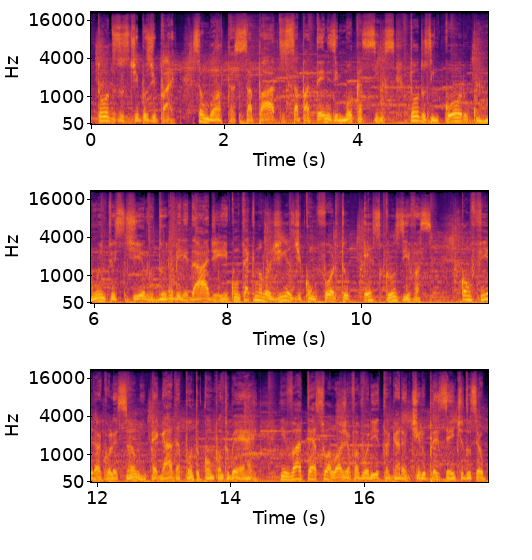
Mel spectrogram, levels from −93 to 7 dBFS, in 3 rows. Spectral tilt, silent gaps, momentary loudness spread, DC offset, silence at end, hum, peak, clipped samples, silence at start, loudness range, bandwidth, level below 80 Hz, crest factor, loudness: -4.5 dB/octave; none; 3 LU; 0.6%; 0 s; none; 0 dBFS; under 0.1%; 0 s; 1 LU; over 20 kHz; -24 dBFS; 10 dB; -11 LUFS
